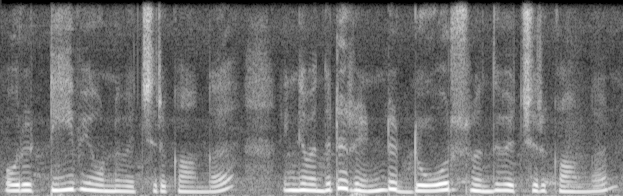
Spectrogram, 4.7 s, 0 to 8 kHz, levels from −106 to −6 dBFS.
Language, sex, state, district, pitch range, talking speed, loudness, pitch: Tamil, female, Tamil Nadu, Nilgiris, 220-255 Hz, 130 wpm, -13 LUFS, 240 Hz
